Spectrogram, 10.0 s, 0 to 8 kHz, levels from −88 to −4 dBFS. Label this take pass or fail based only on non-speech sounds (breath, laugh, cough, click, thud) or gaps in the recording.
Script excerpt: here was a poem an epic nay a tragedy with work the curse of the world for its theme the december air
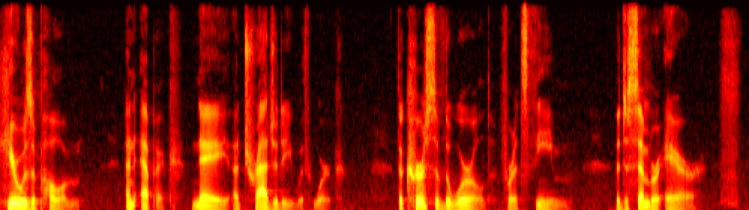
fail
